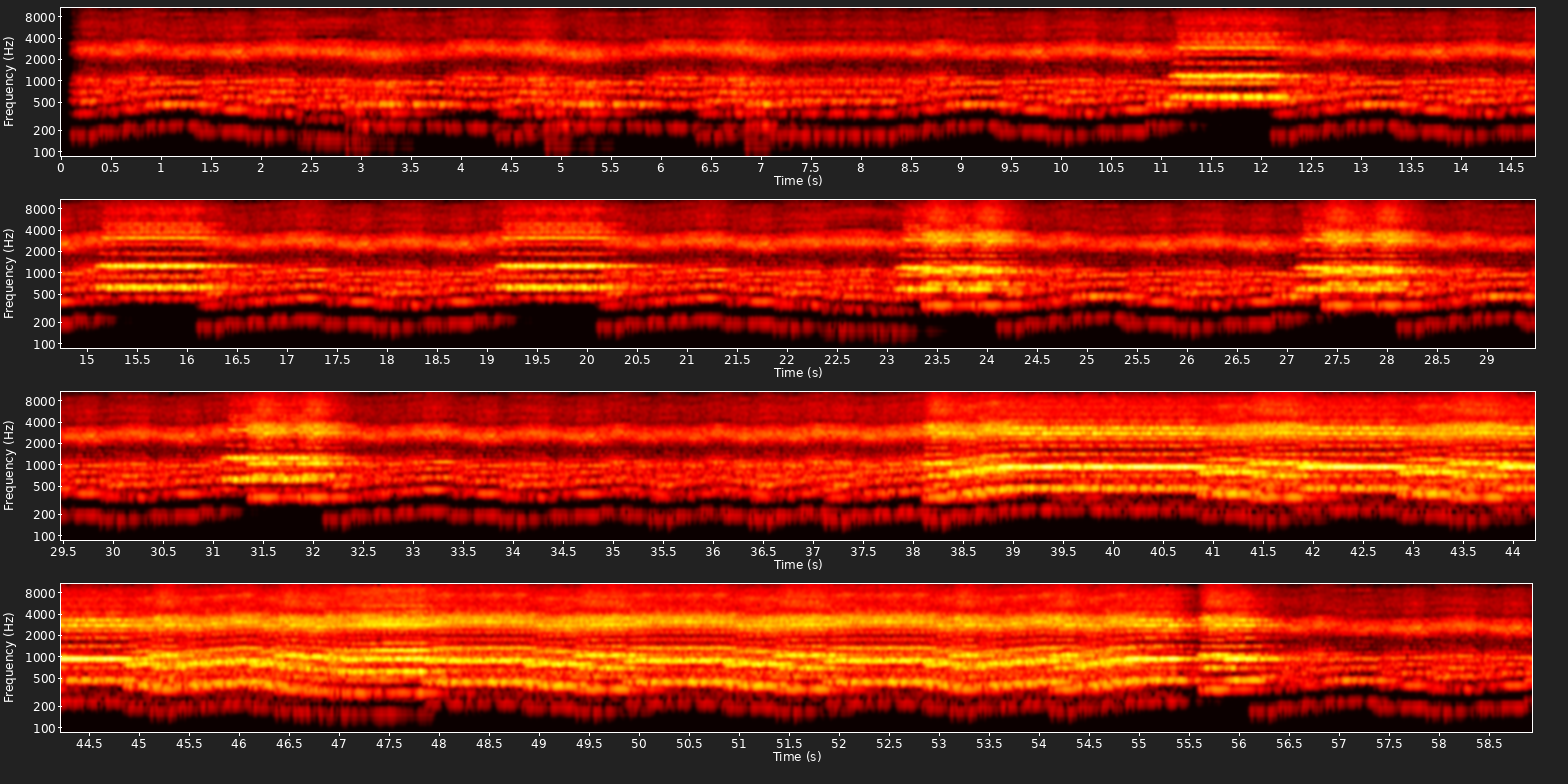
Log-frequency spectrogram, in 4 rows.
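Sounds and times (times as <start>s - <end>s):
sopranos singing: 0.1s - 58.9s.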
